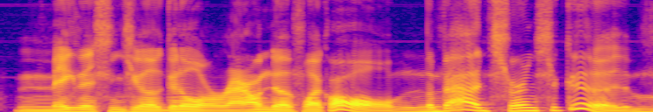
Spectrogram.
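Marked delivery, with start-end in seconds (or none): 2.5-4.9 high, slow sing-song cliché; mock cheesy. Mocking a cliché.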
